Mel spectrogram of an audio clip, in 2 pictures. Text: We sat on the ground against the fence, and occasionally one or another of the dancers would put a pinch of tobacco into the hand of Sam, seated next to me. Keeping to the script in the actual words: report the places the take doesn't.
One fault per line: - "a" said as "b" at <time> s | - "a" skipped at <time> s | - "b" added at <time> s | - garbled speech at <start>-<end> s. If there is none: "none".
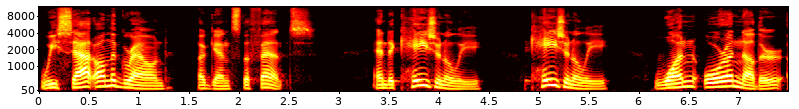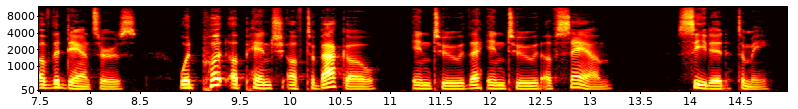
- "occasionally" added at 4.8 s
- "hand" said as "into" at 12.0 s
- "next" skipped at 14.4 s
